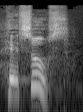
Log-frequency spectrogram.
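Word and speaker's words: Jesús: "It's pronounced Jesus," I said.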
